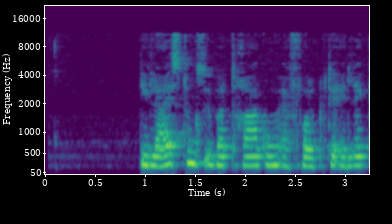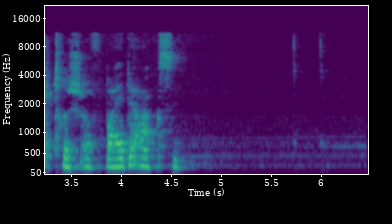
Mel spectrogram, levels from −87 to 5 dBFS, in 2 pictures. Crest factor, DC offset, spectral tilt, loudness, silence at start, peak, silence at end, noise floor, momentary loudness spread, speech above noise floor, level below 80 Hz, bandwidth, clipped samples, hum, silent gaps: 18 dB; under 0.1%; -5.5 dB/octave; -21 LUFS; 0.95 s; -4 dBFS; 1.85 s; -67 dBFS; 12 LU; 47 dB; -72 dBFS; 11.5 kHz; under 0.1%; none; none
